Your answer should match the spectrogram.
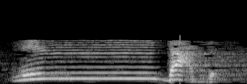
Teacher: تقلب هذه النون الساكنة أو التنوين ميما بغنة مع الإخفاء · Term: القلب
